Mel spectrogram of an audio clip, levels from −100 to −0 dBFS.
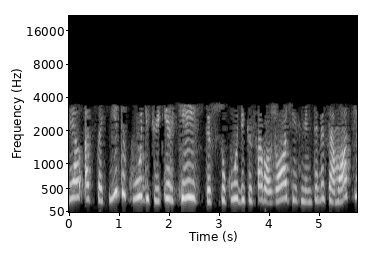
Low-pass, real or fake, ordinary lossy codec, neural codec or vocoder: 3.6 kHz; real; MP3, 16 kbps; none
